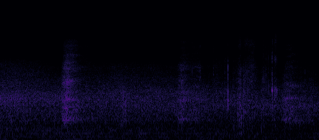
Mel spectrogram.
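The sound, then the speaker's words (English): Soft breathing over quiet room ambience, a few faint breaths rising above a low, steady background hiss. “Breathing, also ambience, in case you're wondering.”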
